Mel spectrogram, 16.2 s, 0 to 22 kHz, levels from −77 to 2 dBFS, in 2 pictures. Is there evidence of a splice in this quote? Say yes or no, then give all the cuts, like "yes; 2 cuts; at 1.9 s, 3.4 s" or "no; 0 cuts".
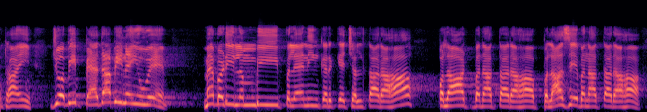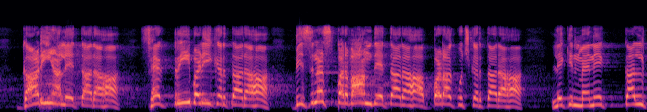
no; 0 cuts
